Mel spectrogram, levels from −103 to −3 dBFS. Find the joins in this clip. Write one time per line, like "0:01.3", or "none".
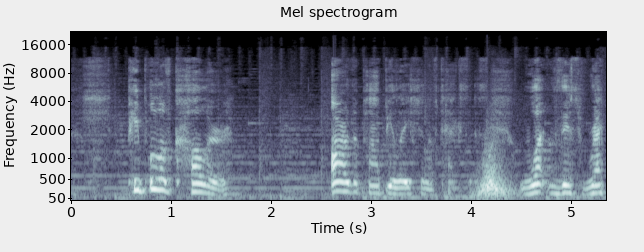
0:04.4

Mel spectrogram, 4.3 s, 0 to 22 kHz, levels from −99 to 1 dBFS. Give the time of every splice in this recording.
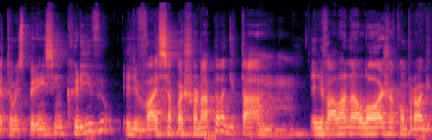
0:01.1

